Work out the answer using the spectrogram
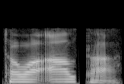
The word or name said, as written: Toa Alta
